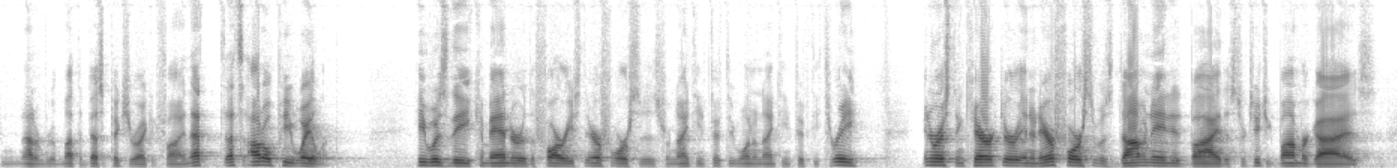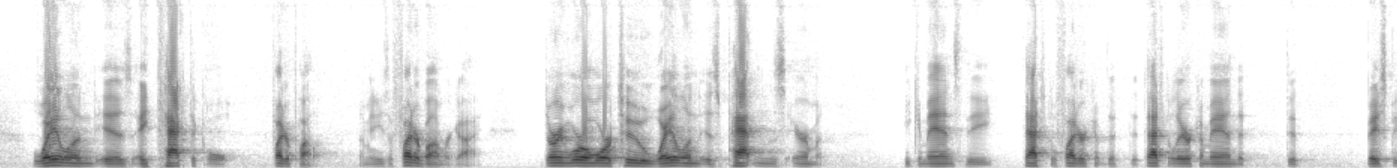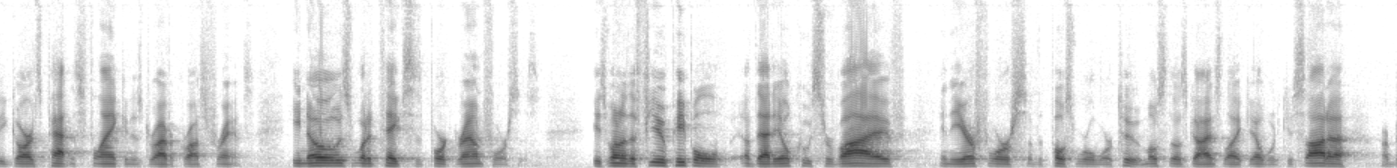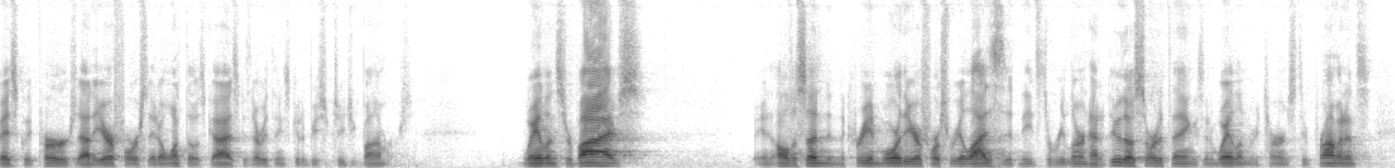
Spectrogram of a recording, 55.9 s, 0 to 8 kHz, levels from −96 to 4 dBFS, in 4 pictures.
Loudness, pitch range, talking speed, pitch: -28 LUFS, 105-125 Hz, 185 wpm, 110 Hz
